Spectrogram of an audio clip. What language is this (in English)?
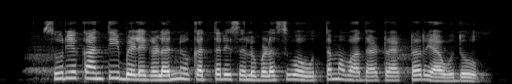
Kannada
